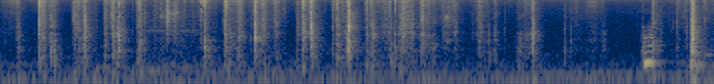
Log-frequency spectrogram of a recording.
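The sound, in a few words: Angel Answer Oracle cards being shuffled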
